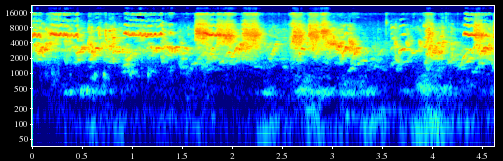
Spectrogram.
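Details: Pet female budgerigar, tame, chattering steadily in a dense run of buzzy chirps and thin whistles, with a few short gaps between phrases.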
